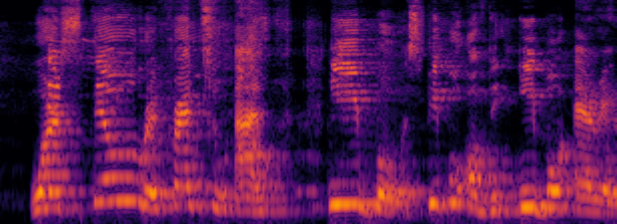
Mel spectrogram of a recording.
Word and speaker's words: Igbo: Now, in 1912, Ndigbo were still referred to as Igbos, people of the Igbo area. It was spelled E-B-O-E. Because the book sound, the GB sound, was so hard for them to pronounce that they hear Igbo.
